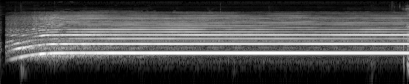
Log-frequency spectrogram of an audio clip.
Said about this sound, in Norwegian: altså luftvernsirenene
